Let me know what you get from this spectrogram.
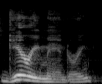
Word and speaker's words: gerrymandering: And by the way, you can say it gerrymandering. Ronald Reagan knew how to say it. It's Governor Gary. It was who it was named after, a governor, Governor Gary. It's gerrymandering.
